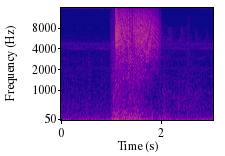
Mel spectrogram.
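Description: A heavy blade whooshes through the air with a loud rushing sweep.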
